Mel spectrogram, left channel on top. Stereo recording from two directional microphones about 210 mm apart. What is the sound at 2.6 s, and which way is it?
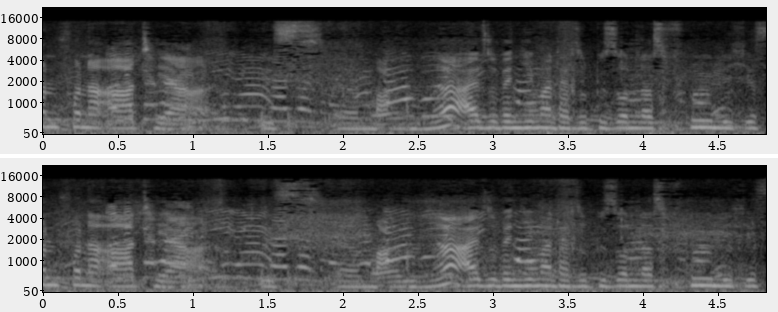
Speech, 50° left (ahead or behind).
